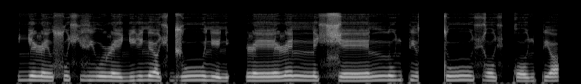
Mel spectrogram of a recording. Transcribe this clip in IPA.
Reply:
ʎ i ɭ e sʷ æ ç vʲ uː ɭ e ʎ j i lʲ ɒː ç d͡ʒ uː lʲ e lʲ | ɭ eː ɭ e lː e ç ɕ eː lː u ʎ pʲ o tː uː ç oː ç k o ʎ pʲ ɒ

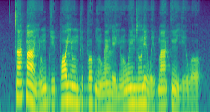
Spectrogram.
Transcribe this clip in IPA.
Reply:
t ã˦ k͡p ã˦˨ j ũ˨˦ ɡ͡b i˧ b ɔ˦ j ũ˧ b i˧ b o˧ ɡ ũ˨ w ɛ̃˧ l i˨ j ũ˨˦ w ĩ˦ d ũ˦ ɾ i˦˨ w i˨˦ b ã˦ k ĩ˦˨ j i˨ w o˧

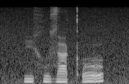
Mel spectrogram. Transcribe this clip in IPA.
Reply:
i x u z a kʼ o

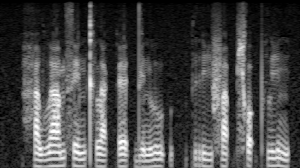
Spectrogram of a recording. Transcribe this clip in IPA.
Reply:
h a˨˩ w l aː˦˥ m s e˧ n kʰ l a˨˩ k̚ ʔ ɛː˨˩ t̚ d e˩˦ n l u˦˥ ʔ | p r iː˩˦ f a˨˩ p̚ t͡ɕʰ ɔ˦˥ ʔ pʰ l i˥˩ n

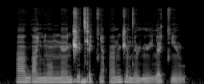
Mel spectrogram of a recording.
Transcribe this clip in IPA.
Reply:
ã w ã ʎ õ ŋ ɛ̃ d͡ʒ e d j ɛ t͡ɕ ã ʔ ɐ̃ n d͡ʒ ɐ̃ d ɛ̃ u̯ lʲ õ i̯ l ɛ t͡ɕ ẽ u̯

